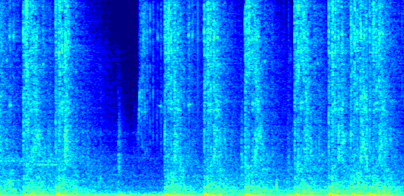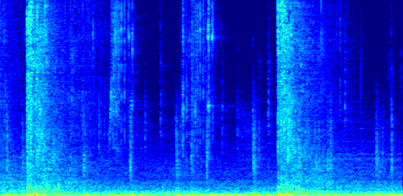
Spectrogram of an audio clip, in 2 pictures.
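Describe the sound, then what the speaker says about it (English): Rapid bursts of video game gunfire with mechanical clatter and creaks, dense and loud throughout, shots overlapping in quick fusillades with no voices. "Now I have a gun."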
